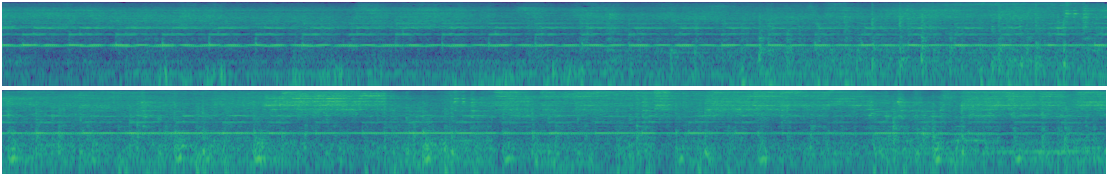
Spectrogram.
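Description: A Japanese level-crossing warning bell keeps ringing while a Tobu Ryomo limited express electric train pulls out of the station and passes. The train's running noise and wheel clatter over rail joints build from about halfway through.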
